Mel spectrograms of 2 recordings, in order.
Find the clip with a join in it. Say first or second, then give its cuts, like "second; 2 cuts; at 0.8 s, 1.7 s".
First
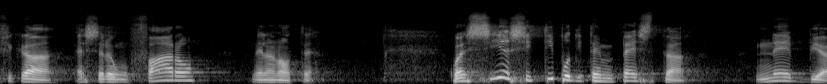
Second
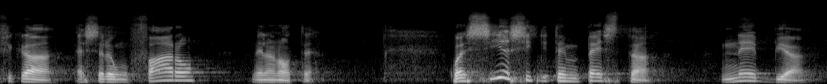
second; 1 cut; at 5.4 s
